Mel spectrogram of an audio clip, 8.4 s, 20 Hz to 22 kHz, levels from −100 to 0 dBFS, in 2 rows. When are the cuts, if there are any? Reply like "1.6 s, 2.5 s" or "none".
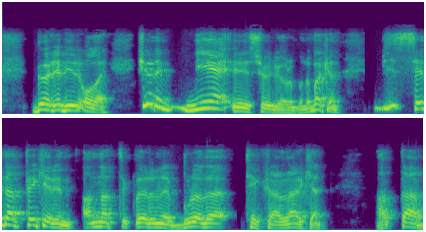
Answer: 3.6 s, 6.6 s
